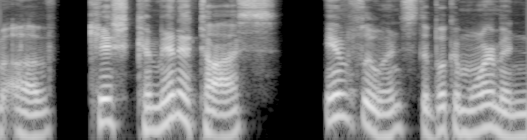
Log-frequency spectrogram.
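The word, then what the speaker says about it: Kiskiminetas: Using various online pronunciations, this is how it really sounds. Kishkemenitas. Kishkemenitas.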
